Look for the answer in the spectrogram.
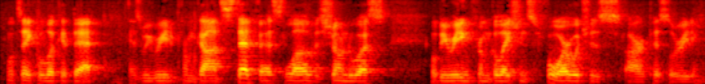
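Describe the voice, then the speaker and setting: A young man in his twenties preaching a sermon from a church pulpit, with bursts of emphasis and slow, drawn-out phrases. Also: on the low side, level tone. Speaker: pastor. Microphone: far camera in a roomy church. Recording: echoey church room.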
